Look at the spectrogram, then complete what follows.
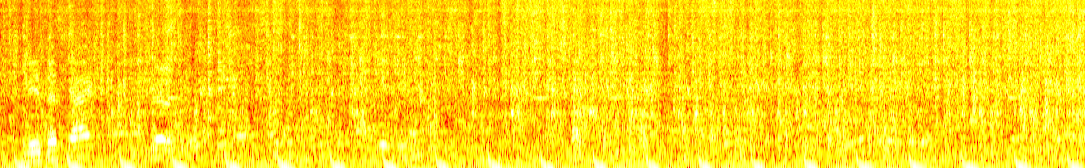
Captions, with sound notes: You need this guy? (coins rattling) (upbeat music)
